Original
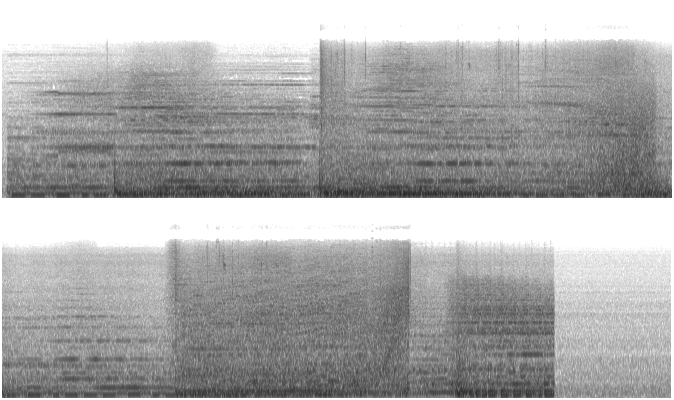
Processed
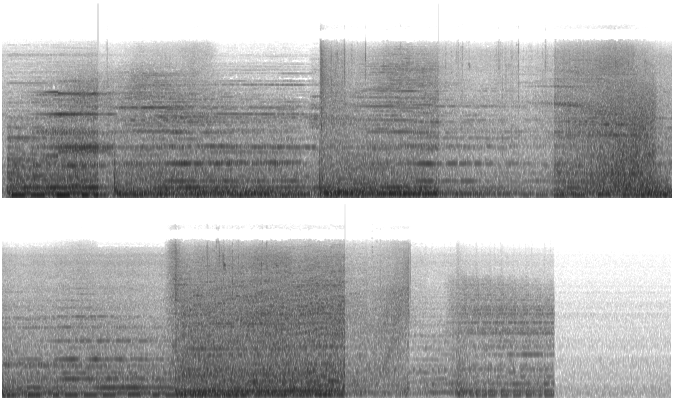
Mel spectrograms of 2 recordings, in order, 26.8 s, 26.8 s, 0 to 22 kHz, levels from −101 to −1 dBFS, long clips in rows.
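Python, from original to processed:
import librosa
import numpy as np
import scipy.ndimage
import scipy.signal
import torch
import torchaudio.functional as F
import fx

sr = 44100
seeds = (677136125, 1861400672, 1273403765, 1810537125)

y = fx.gain(x, sr, db=fx.steps((0.0, 11.0), (1.92, 2.0), (8.73, -5.5), (11.04, 4.0), (20.26, -9.0)))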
